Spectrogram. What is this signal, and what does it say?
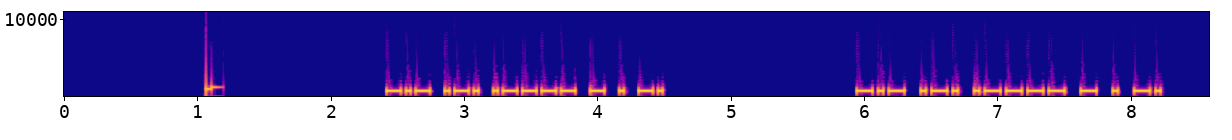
Morse code, heard as a keyed tone, about 30 wpm, 700 Hz. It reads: KR1TEN KR1TEN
